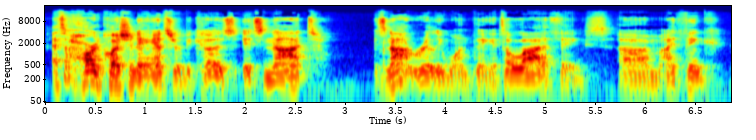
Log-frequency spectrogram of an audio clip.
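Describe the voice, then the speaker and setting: Low-pitched and sharp in tone, a middle-aged podcast host chats on his own from a home studio through a boom-arm studio mic, headphones on. He's upbeat and rambling, often self-correcting, with a slightly stuffy cold.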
